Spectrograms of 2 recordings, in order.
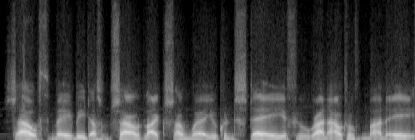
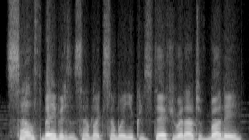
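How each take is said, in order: First: The voice sounds old and wizened. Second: The voice sounds younger, not old and wizened. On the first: The speaker calls it right. "more old and wizened. There we go. Better" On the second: The speaker calls it wrong. "This isn't this isn't the right voice for encyclopedia"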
